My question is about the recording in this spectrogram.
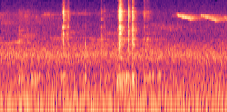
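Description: Titanium camping pot lid clinking against the pot rim as it is lifted by its wire loop with a stick and set back down: a few light metallic clinks, the loudest just past the middle.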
